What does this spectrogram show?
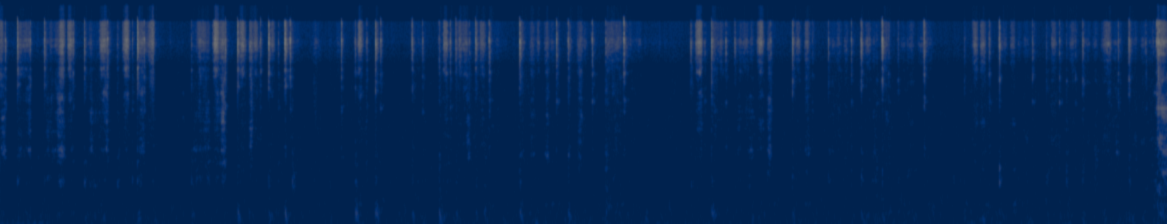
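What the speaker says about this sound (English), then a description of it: "let's say we write down the whole alphabet" Pen or pencil writing out the alphabet by hand, a steady run of small scratchy strokes and taps with brief pauses between letters, quiet and close, with no talking.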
